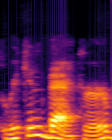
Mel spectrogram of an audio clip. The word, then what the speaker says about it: Rickenbacker: And it's actually pronounced Rickenbacker, but I won't hold you again.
